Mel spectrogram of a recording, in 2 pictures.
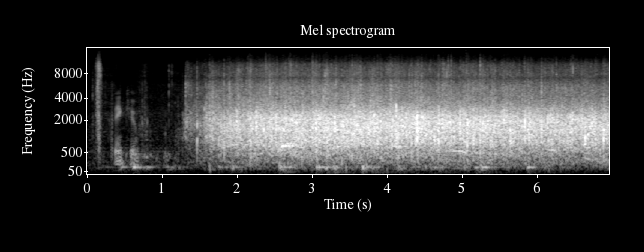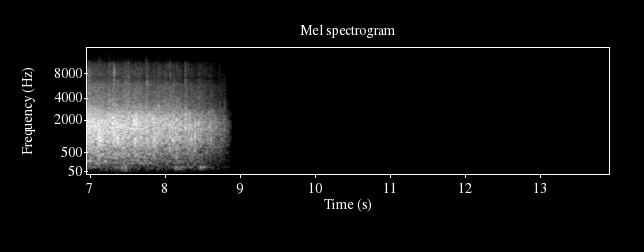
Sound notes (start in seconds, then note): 1.2 audience applauds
